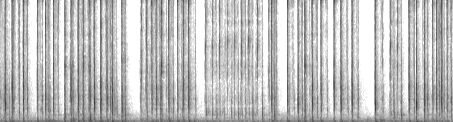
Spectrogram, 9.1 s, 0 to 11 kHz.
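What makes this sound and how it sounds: Fingertips type on a backlit plastic mechanical keyboard, the Teamwolf Zhuque+ X08, with white plastic keycaps and clicky blue switches. It makes rapid, bright, crisp clicks in quick bursts with brief pauses. Each click dies away almost instantly over a faint low hum.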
